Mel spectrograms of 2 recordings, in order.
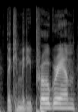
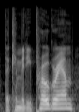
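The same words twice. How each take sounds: The two takes are said the same way.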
